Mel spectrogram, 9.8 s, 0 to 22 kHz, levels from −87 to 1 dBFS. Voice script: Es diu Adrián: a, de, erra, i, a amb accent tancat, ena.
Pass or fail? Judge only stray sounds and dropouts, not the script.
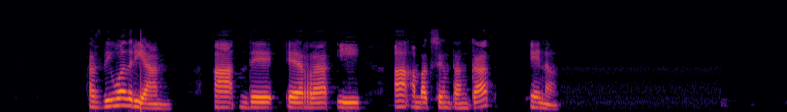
pass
